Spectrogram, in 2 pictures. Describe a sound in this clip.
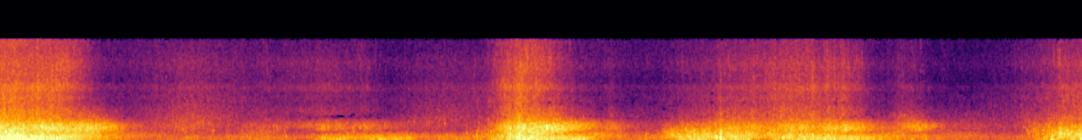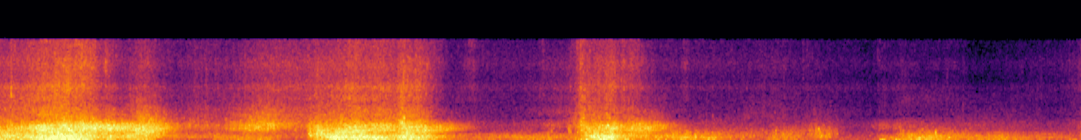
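Small waves wash up onto a pebble beach and break in repeated surges.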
